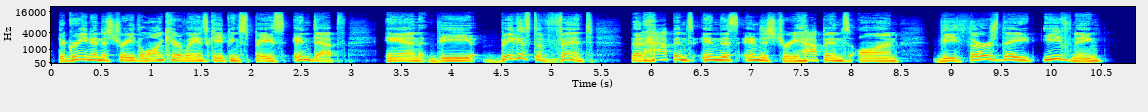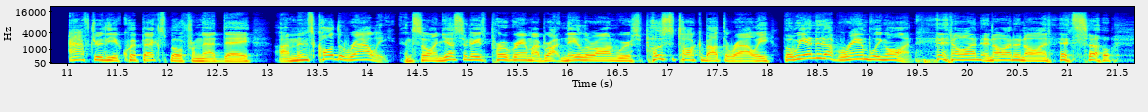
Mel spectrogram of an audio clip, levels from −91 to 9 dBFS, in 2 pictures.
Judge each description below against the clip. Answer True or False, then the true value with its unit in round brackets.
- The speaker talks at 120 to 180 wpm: False (190 wpm)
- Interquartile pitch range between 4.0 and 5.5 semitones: True (5.1 semitones)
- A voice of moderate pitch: True (155 Hz)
